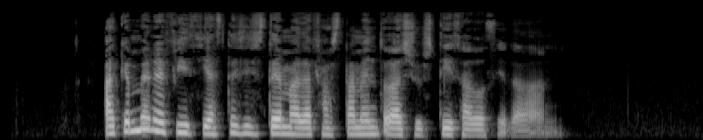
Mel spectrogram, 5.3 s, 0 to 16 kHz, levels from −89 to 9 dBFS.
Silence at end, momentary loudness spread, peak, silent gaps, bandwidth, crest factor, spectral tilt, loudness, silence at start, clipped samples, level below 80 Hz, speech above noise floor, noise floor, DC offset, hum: 1.15 s; 13 LU; -2 dBFS; none; 11.5 kHz; 22 dB; -6.5 dB/octave; -23 LUFS; 0.8 s; under 0.1%; -74 dBFS; 53 dB; -76 dBFS; under 0.1%; none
